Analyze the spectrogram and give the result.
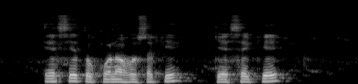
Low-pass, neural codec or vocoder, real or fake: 10.8 kHz; codec, 24 kHz, 3.1 kbps, DualCodec; fake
